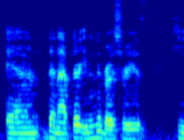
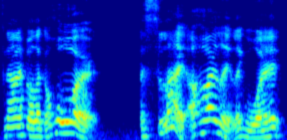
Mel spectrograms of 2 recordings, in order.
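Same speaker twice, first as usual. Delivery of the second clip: high, loud, scandalised rant; wounded pride, played up for laughs; indignant outburst; 8 semitones higher, 7 dB louder, slower than usual. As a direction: sound appalled at yourself. Outraged at being refused a kiss.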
